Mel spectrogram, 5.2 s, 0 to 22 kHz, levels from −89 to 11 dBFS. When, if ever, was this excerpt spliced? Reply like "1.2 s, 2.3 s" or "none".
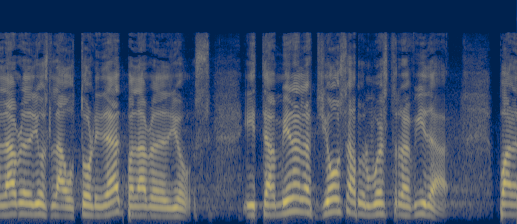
1.2 s, 3.2 s, 3.6 s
